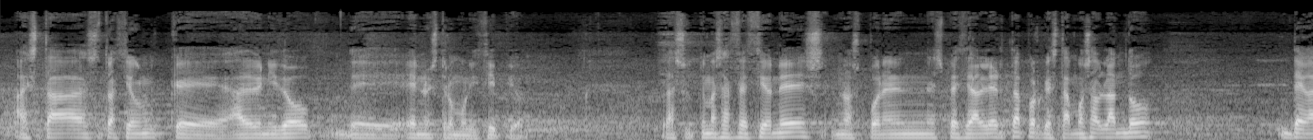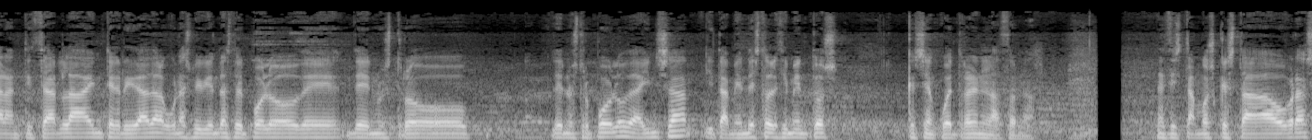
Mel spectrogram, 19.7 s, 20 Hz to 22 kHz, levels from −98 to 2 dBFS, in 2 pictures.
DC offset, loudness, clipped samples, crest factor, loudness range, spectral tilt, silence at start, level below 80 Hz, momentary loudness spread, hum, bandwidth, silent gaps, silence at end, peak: under 0.1%; -17 LUFS; under 0.1%; 16 dB; 4 LU; -6 dB/octave; 0 s; -44 dBFS; 16 LU; none; 16 kHz; 18.09-18.25 s; 0 s; -2 dBFS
